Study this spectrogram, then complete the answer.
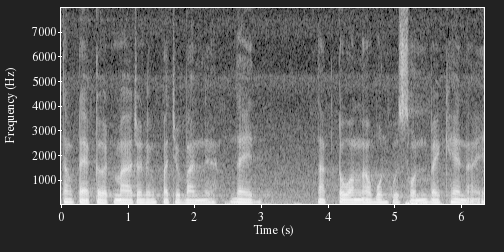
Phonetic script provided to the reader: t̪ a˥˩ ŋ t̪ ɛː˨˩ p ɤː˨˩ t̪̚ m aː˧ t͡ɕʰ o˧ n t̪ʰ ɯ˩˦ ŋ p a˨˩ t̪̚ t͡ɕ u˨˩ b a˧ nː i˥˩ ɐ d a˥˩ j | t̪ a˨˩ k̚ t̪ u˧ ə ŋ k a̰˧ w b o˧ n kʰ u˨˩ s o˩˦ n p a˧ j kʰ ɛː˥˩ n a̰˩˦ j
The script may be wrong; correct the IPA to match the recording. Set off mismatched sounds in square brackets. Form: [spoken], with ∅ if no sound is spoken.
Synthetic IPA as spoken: t̪ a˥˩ ŋ t̪ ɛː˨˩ [k] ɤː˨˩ t̪̚ m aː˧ [t͡ɕ] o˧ n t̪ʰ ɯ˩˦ ŋ p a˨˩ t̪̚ t͡ɕ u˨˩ b a˧ nː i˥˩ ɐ d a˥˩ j | t̪ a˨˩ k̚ t̪ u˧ ə ŋ [ʔ] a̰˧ w b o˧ n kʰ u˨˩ s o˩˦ n p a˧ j kʰ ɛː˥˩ n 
